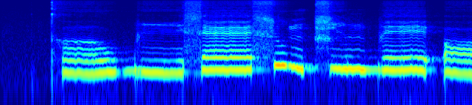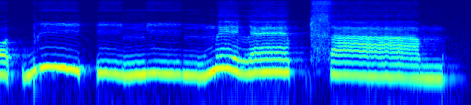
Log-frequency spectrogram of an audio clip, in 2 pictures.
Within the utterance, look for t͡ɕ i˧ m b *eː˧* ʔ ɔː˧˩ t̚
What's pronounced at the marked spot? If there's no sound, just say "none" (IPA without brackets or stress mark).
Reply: eː˧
